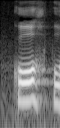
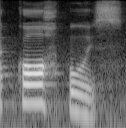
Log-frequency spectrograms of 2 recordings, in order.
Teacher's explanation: uma mudança de timbre corpo no singular no plural fica corpos havendo uma mudança então da vogal tônica fechada para uma vogal aberta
